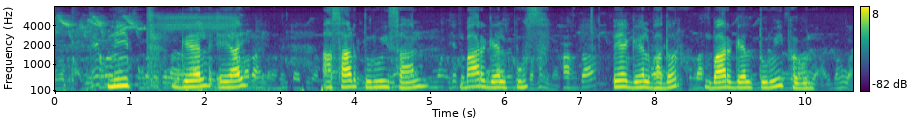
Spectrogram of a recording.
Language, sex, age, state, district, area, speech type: Santali, male, 18-30, West Bengal, Malda, rural, spontaneous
